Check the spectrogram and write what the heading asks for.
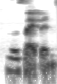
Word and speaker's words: psilocybin: And I wanted to explore microdosing, and I hope I'm pronouncing this correctly, psilocybin. Is that how you say it? – Yes. Yeah. – Okay, psilocybin.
